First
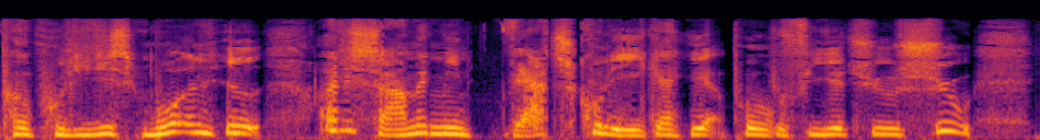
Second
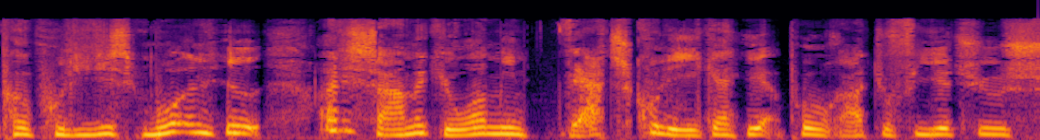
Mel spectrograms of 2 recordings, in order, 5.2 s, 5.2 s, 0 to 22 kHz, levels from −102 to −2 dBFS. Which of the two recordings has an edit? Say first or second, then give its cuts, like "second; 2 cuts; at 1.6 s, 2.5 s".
first; 2 cuts; at 2.2 s, 3.9 s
